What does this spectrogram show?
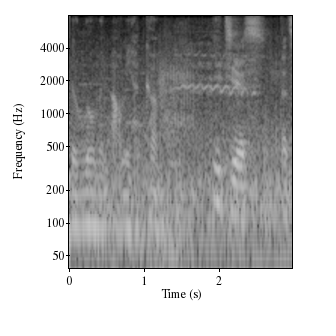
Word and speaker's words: Aetius: Aetius, that's how you pronounce his name.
